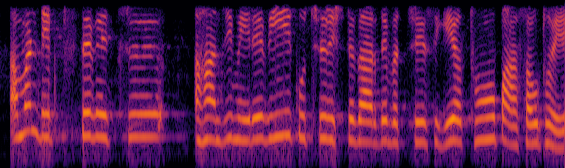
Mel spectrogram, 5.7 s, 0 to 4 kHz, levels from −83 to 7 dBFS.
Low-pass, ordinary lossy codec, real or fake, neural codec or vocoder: 3.6 kHz; none; real; none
